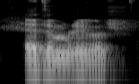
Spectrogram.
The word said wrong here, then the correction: Adam Driver: Bir kere Ha e, Driver evet Adam Driver doğru.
